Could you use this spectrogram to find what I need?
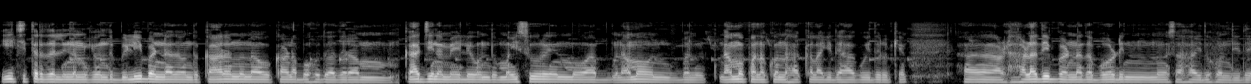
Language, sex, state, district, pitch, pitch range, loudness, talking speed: Kannada, male, Karnataka, Mysore, 115 Hz, 110-115 Hz, -18 LUFS, 115 wpm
